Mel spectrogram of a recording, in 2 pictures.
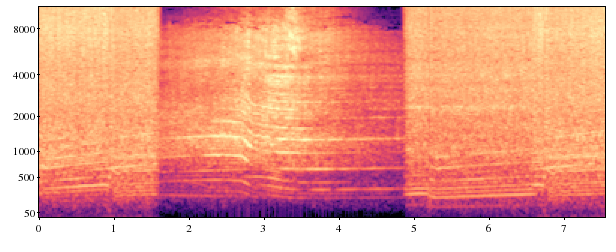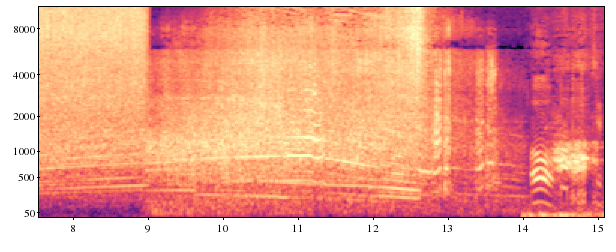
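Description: Ferrari cars, including a Purosangue, 812, SF90 and 296 GTB, launch in a drag race with wheelspin, engines rising and falling through repeated revving sweeps, a sustained loud mechanical roar with shifting pitch and a brief squeal near the end; voices talk over it.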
